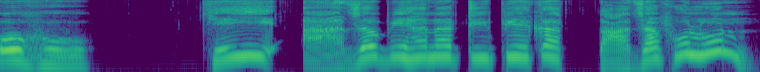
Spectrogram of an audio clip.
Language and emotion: Nepali, surprised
